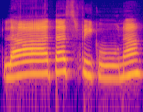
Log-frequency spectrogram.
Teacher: واو ساکن پیچھے پیش، واو مدہ کا قاعدہ جاری ہو رہا ہے، ایک الف کے برابر لمبا کریں گے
